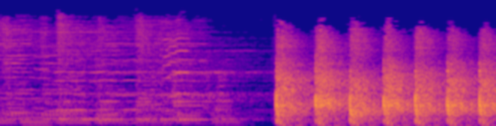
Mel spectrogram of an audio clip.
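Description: Knocking on a door: after a stretch of soft tonal music, seven firm, evenly spaced knocks land in a quick, steady rhythm.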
